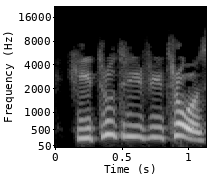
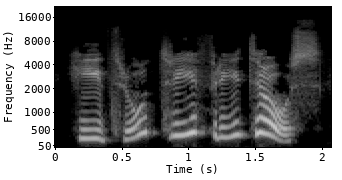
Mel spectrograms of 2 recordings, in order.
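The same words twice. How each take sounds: First: It is said at a fast pace. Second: It is said at a medium pace. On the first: "increase the speed a little bit more" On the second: "Now let us increase the speed a little bit"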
